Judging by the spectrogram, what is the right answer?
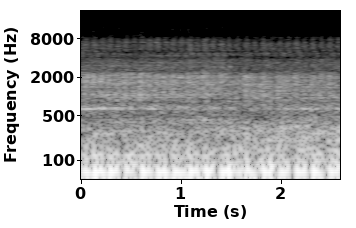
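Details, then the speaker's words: Wrecked 2018 Honda Grom from auction, old battery read 0.1 V, new battery fitted, oil checked, first start: small single settles to a steady even low putter with no knocks or misses; normal idle. "one big stress relief off my shoulders all right so now we know it runs"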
